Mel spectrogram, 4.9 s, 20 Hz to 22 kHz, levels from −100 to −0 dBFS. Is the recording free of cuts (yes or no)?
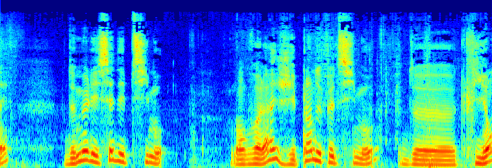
yes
